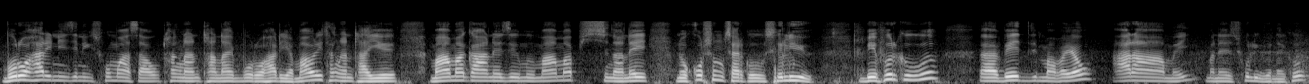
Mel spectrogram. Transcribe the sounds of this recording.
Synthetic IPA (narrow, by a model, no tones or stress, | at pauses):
bɔɾɔɦaɾiniziniksɔmasawtʰaŋnantʰanajbɔɾɔɦaɾijamawɾitʰaŋnantʰajɯmamaɡanɯzɯmɯmamapʰi̥sinanɯjnɔkʰɔɾsuŋsaɾkʰɯsɯliɯ | bepʰɯɾkʰɯbɯ | betmaβajaw | aɾamɯjmanesɔlibɯnajkʰɯ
